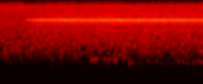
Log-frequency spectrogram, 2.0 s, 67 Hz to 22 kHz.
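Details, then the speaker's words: Honda Recon 250 ATV carburetor, off the machine, that was leaking fuel, possibly from an overflowing needle; air blown through a hose gives a thin steady high whistle, showing the float needle valve open and passing air. "I don't know if you can hear that. There's air coming out. If I'm blowing in it this way, there's a little hole there, but there's air."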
